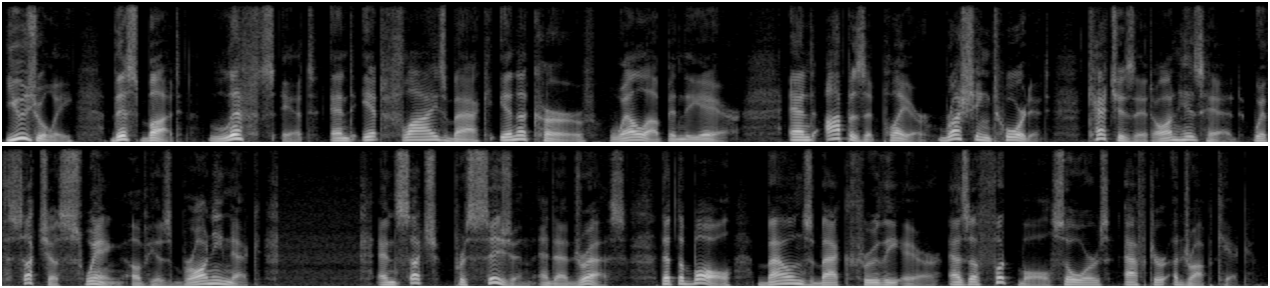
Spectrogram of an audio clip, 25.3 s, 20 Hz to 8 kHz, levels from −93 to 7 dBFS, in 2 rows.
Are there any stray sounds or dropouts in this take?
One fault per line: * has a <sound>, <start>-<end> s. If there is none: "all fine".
all fine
